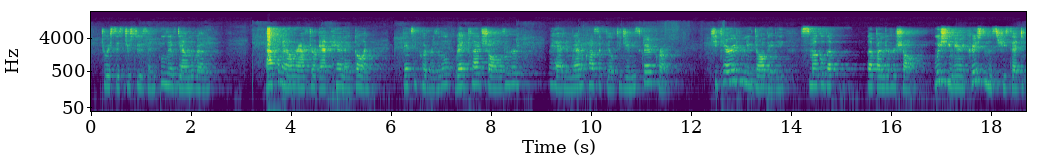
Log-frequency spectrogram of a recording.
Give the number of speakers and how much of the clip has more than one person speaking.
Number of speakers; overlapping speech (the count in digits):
1, no overlap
